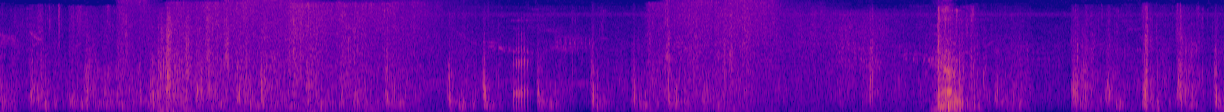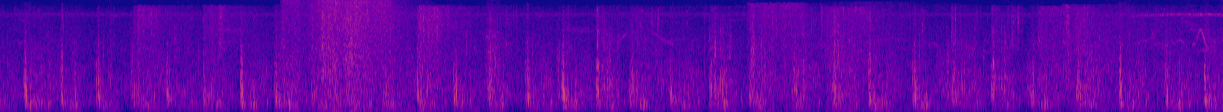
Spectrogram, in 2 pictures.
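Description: Leaves rustle and swish as someone pushes through dense bushes.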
